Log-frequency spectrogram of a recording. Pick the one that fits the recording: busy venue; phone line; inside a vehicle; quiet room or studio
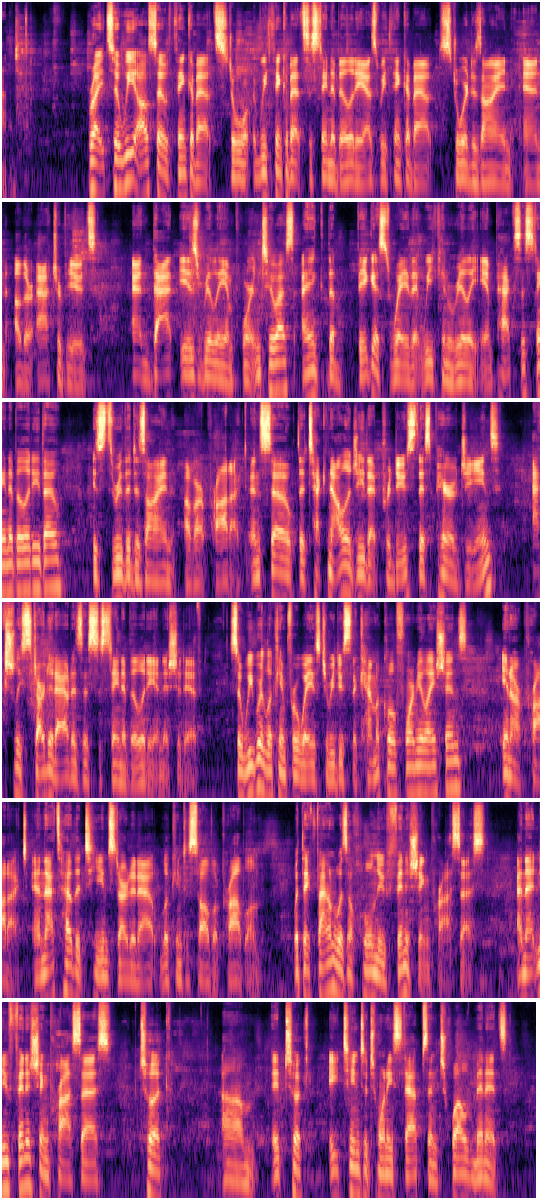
busy venue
